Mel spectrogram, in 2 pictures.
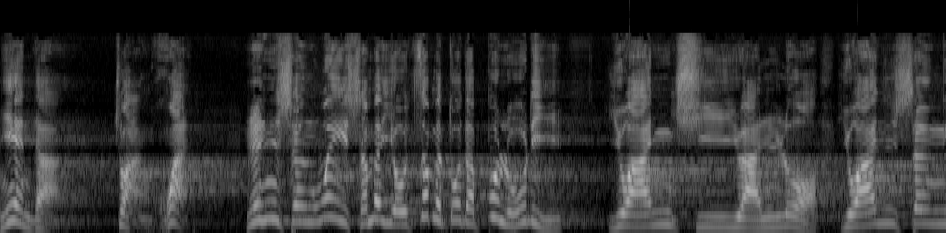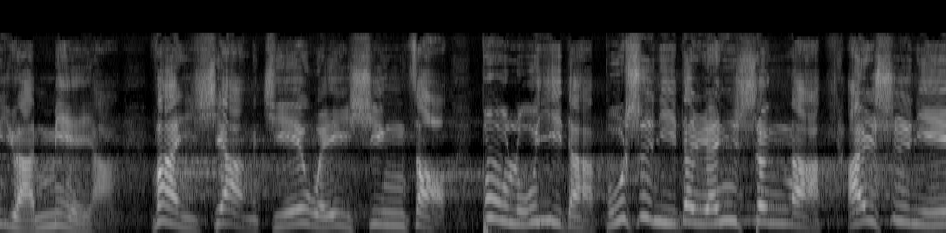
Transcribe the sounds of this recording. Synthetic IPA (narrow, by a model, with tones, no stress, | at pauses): jɛ˥˩nd̪ə̰˩ | ʈ͡ʂwa̰˨˩nxwa˥˩nɻə˧˥nʂɤ˥ŋwe˥˩ɪʂə˧˥nmə˧jo˨˩ʊʈ͡ʂə˥˩mə˩t̪wɔ˥d̪ə˨pu˥˩lu˧˥li˨˩ | jwa˧˥nt͡ɕʰi˧˥jɛ˧˥nlwɔ˥˩jwa˧˥nʂə˥ŋjɛ˧˥nmjɛ˥˩ja̰˨˩ | wa˥˩nɕjɑ˥˩ŋt͡ɕjɛ˧˥we˧˥ɪɕi˥ŋt͡sɑ˥˩ʊ | pu˥˩lu˧˥i˥˩d̪ə˩pu˧˥ʂɻ̩˥˩ni˨˩d̪ə˦ɻə˧˥nʂɤ˥ŋɐ˨ | ə˞˧˥ʂɻ̩˥˩ni˨˩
